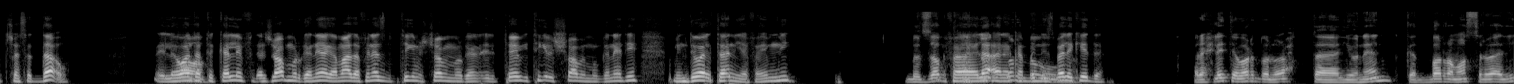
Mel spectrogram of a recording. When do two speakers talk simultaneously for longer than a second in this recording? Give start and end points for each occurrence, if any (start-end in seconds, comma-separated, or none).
9.5-10.7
